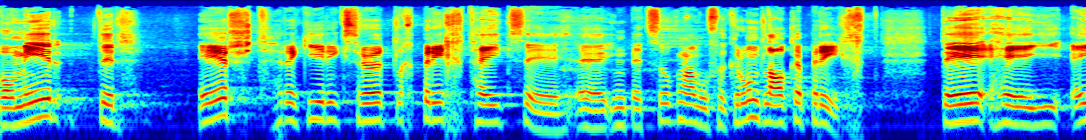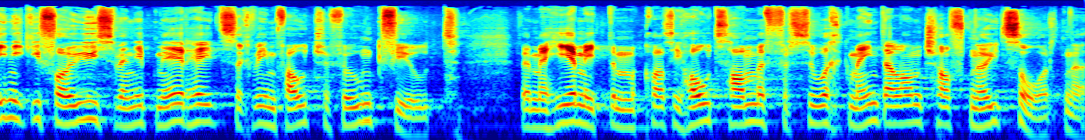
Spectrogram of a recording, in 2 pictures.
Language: Swiss German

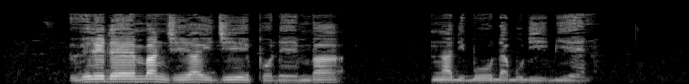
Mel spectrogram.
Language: Batanga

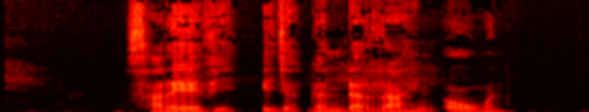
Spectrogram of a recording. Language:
Oromo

